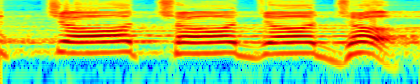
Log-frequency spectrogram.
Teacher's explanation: च छ ज झ के उच्चारण में हमारी जिह्वा जब इनका उच्चारण करती है तो अपेक्षाकृत अधिक घर्षण करना पड़ता है। अपेक्षाकृत जिह्वा को तालु के साथ अधिक संघर्ष करना पड़ता है, इसलिए इसे स्पर्श संघर्षी व्यंजन कहा जाता है।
